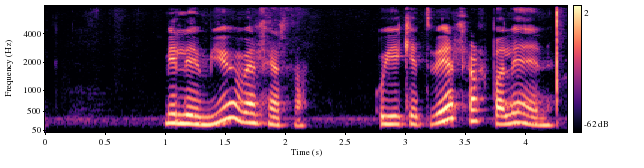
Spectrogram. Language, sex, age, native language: Icelandic, female, 30-39, Icelandic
